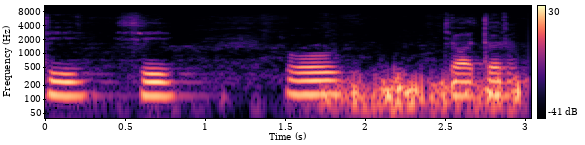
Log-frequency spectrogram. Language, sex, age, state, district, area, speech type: Punjabi, male, 45-60, Punjab, Pathankot, rural, spontaneous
